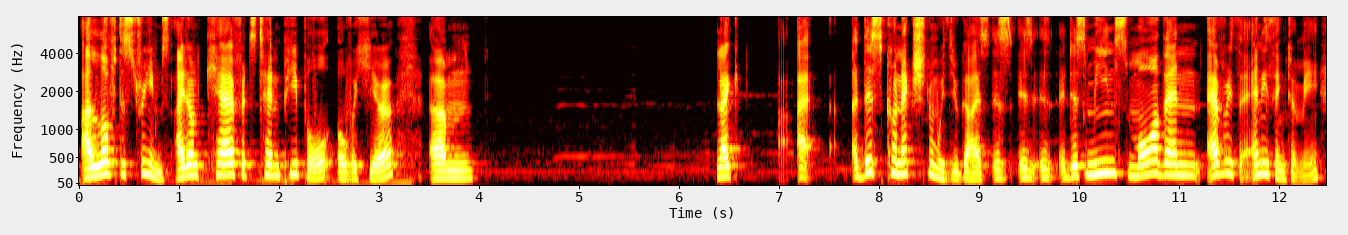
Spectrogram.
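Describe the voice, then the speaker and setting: A man's voice: high-pitched, expressive, a little slow, pauses often, darkish tone. A young man who is not a native English speaker, talking earnestly and rambling in a casual livestream chat, with many restarts. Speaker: streamer.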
